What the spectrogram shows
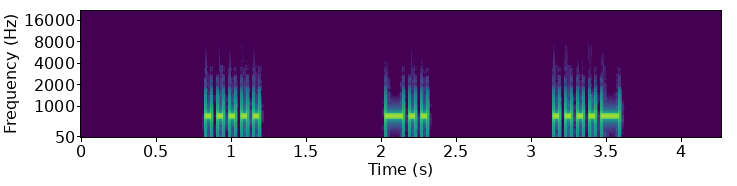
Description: Morse code, heard as a keyed tone, about 30 wpm, spaced as for 9 wpm, 700 Hz. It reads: 5D4
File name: course / 30:10wpm / 087 Lesson 15e - Number 5 - Three Characters 30wpm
